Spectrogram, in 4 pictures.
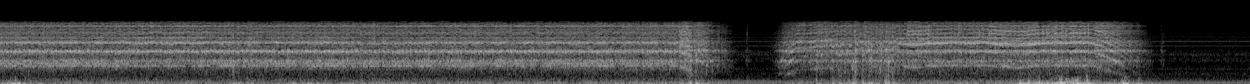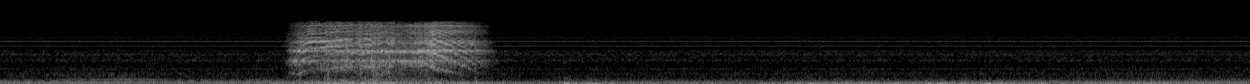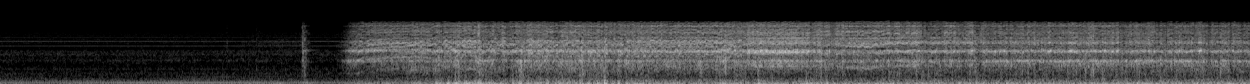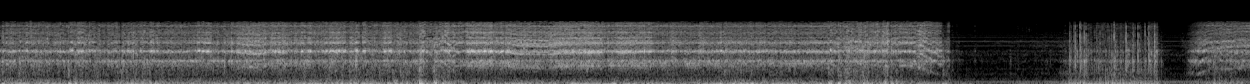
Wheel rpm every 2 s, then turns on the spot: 230, 230, 230, 140, 200, 140, 0, 40, 110, 0, 0, 0, 0, 0, 130, 210, 220, 230, 240, 230, 230, 230, 230, 100, 50.
46-48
